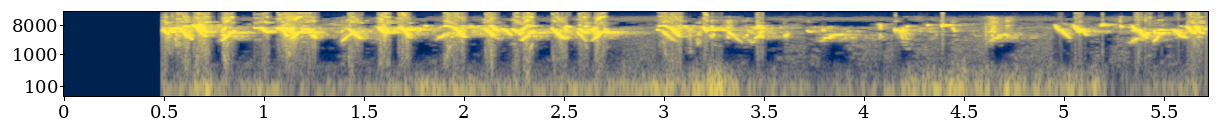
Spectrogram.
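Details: Saffron finch song played to attract other saffron finches: after a brief silence, a dense, continuous stream of sharp, high chirps and quick twittered notes runs unbroken, with a faint low rumble underneath.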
